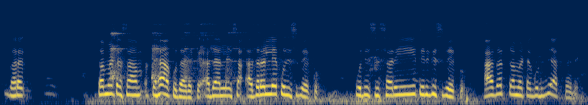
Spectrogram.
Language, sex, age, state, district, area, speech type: Kannada, female, 60+, Karnataka, Udupi, rural, spontaneous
